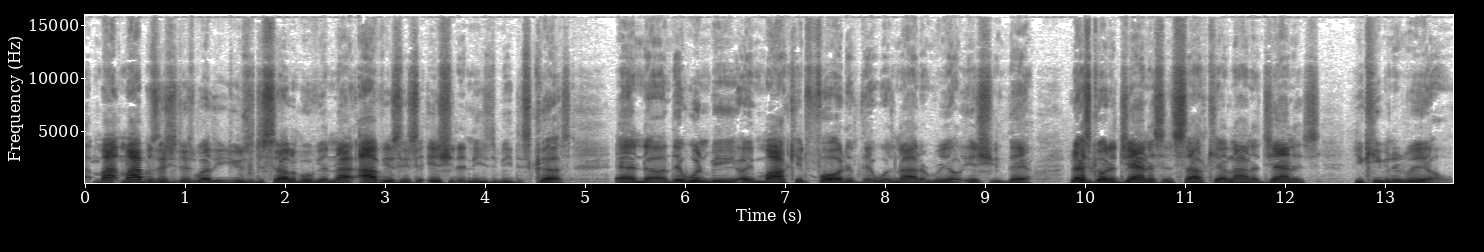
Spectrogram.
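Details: Adult male speaker; normal voice.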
